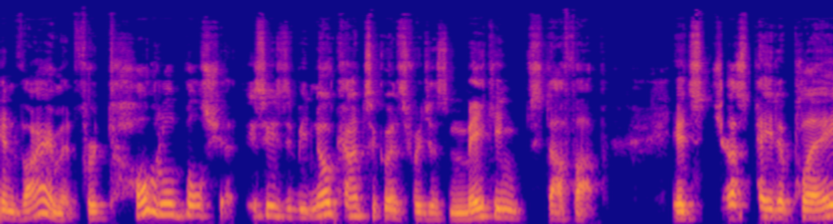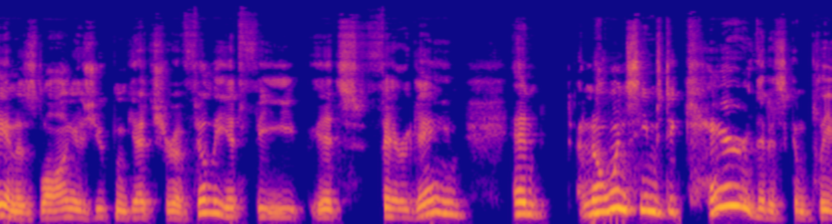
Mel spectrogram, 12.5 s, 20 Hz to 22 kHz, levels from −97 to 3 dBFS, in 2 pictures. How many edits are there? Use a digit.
1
